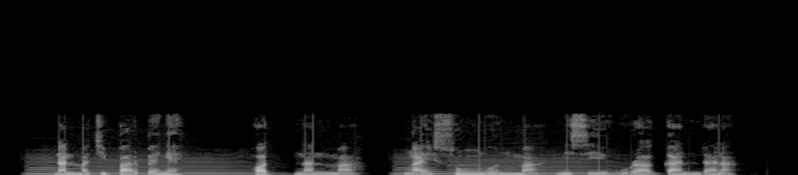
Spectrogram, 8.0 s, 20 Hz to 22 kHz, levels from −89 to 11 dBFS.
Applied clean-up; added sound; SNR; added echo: none; Wind instrument, woodwind instrument; 18 dB; none.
